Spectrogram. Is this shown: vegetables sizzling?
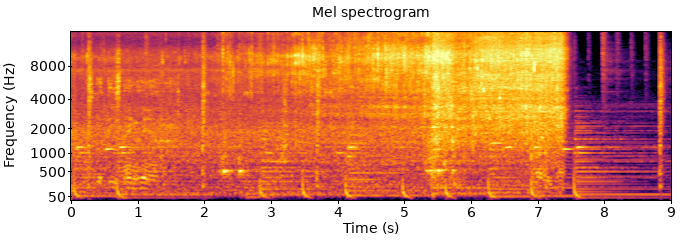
yes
